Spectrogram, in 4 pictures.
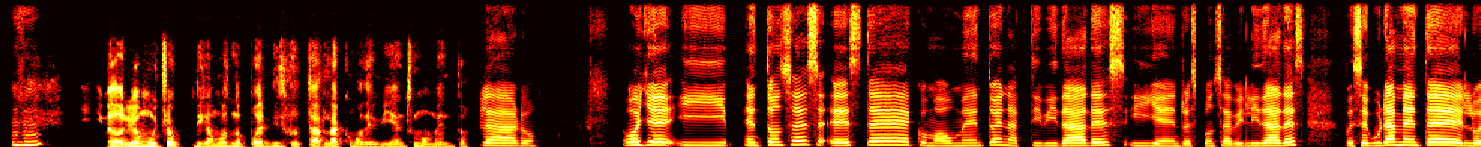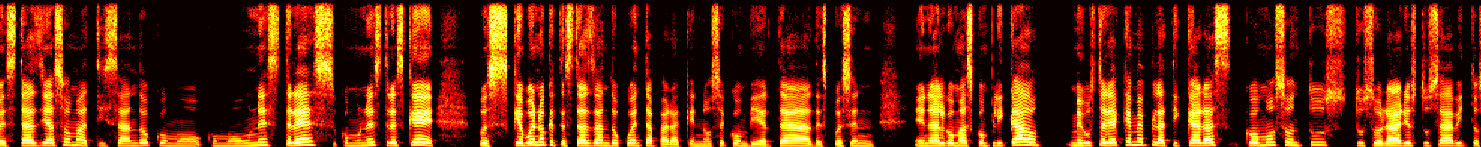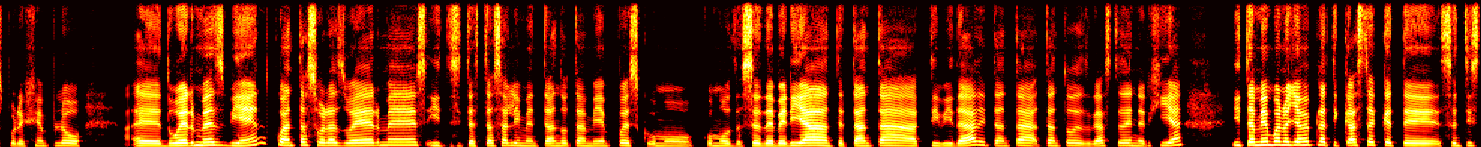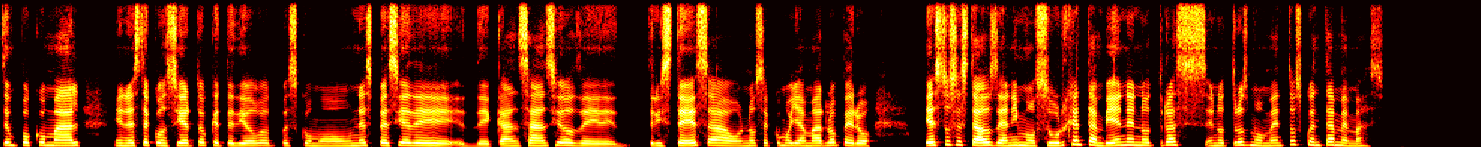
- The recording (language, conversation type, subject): Spanish, advice, ¿Por qué no tengo energía para actividades que antes disfrutaba?
- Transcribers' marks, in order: none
